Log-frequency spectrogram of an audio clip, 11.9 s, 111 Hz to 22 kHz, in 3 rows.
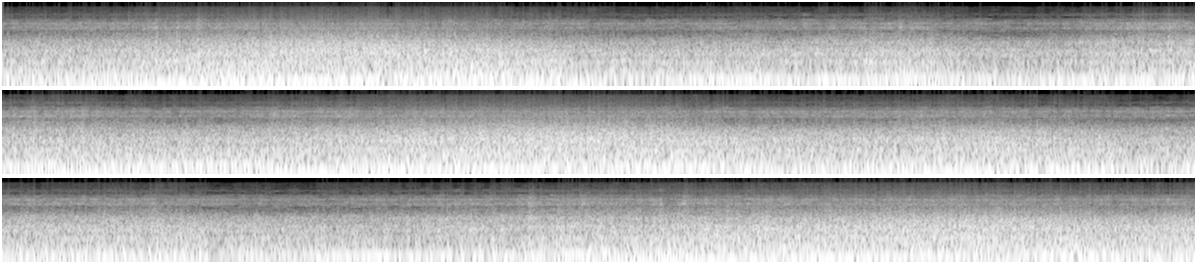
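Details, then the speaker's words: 1972 Ford Bronco 302 V8, first start in at least 20 years after confirming spark and supplying fuel: steady burble that picks up cleanly on a few throttle blips, no misses or knocks; runs fine. "Okay folks, that is it for this episode, but I think we can chalk it up as a win because Project Krusty, which is what we're calling our 72 Bronco project, is officially a runner now."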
